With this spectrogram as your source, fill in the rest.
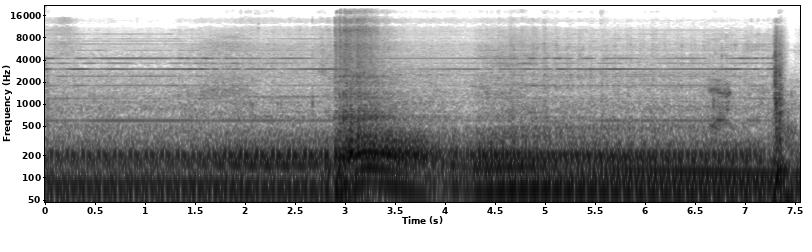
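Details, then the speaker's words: Audi A6 4.2 V8 in the snow: deep idle rumble with a brief rev and a raspy puffing edge from an exhaust leak at the flex pipe, due to be fixed. "exhaust leak from the flex pipe but that's getting fixed tomorrow"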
